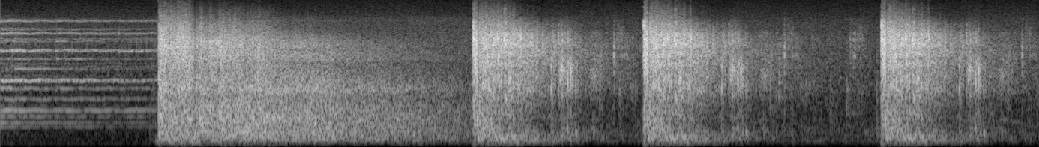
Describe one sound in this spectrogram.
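Loud gunshots ring out and echo away.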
